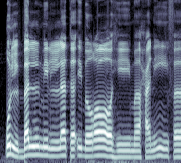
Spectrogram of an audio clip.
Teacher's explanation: আমি যদি ওয়াকফ করি তাহলে হানিফা এক জবর উচ্চারণ করে এক আলিফ টান দিতে হবে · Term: মাদ্দেওয়াজ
